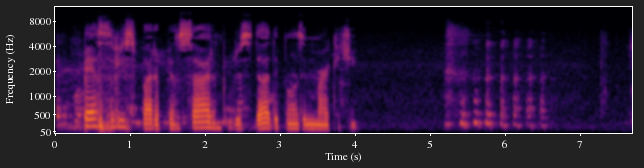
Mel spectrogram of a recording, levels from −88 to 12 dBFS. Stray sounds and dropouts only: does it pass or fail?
fail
